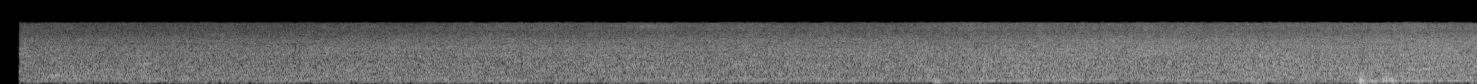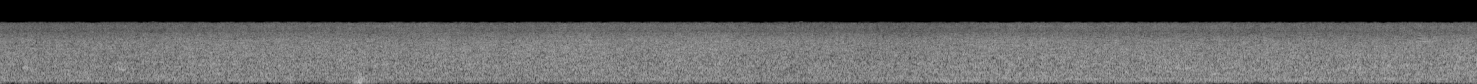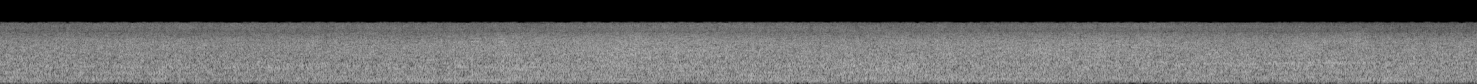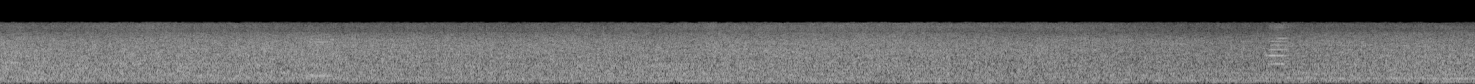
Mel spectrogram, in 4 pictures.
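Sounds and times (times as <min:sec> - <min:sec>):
heavy rain and floodwater rushing: 0:00.0 - 0:59.0.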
